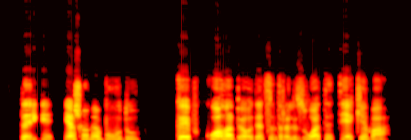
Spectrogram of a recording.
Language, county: Lithuanian, Vilnius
